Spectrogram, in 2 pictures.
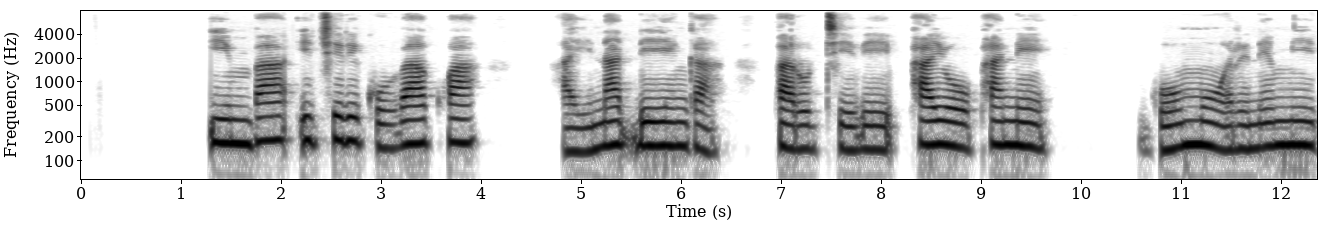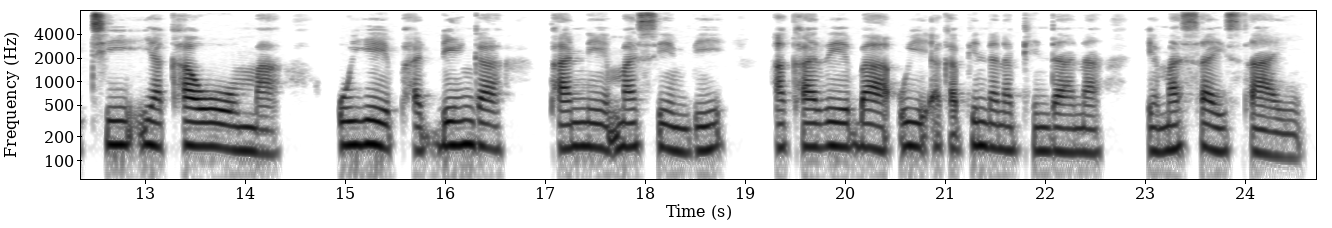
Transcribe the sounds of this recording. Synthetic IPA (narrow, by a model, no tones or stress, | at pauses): imbait͡ʃirikʰuʋakwa | ɦainaɗe̞ŋɡa | parutʰiʋipʰajo̞pʰane̞ | ɡʱo̞morine̞mitʰijakʰaoma | uje̞pʰaɗe̞ŋɡa | pʰane̞masimbi | akʰare̞ɓauje̞̰ʔaka̰pindanapʰindana | emasaisaːji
